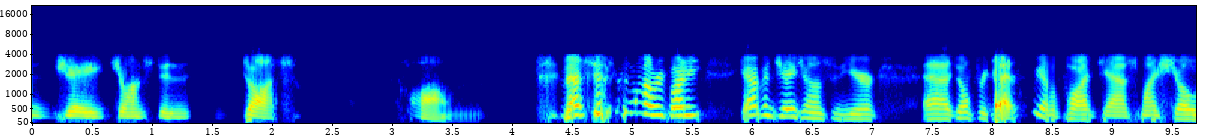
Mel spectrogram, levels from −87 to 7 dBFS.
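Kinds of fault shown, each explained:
Codec 2 vocoder: speech is rebuilt from pitch, voicing and envelope as synthetic sine waves, so it stays buzzy and robotic throughout, fitting a 2.4 kbit/s mode.
Bit errors on digital voice radio: corrupted frames make the voice lurch in pitch and level into warbles and gibberish near 3.0, 4.8 and 8.0 s, not silent dropouts.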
